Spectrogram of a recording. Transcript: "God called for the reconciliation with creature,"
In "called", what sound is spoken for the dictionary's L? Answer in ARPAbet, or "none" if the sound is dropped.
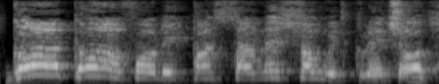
none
